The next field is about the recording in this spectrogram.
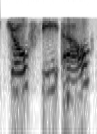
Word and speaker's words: Jophiel: I did a bit of investigative work, and I found that the name Jophiel, pronounced Jophiel, means beauty of God.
